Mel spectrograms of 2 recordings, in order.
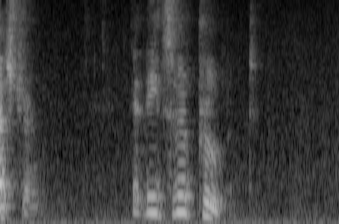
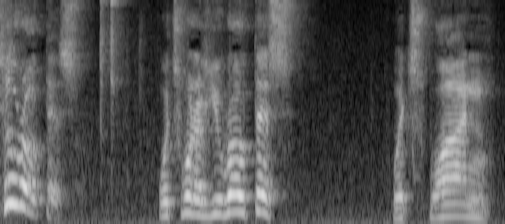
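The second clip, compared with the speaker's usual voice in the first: high, loud furious demand to know who wrote it; angry demand; 5 semitones higher, 7 dB louder than usual. Acted. Teacher confronting his class over graffiti, furious. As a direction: bark at the class, outraged.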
